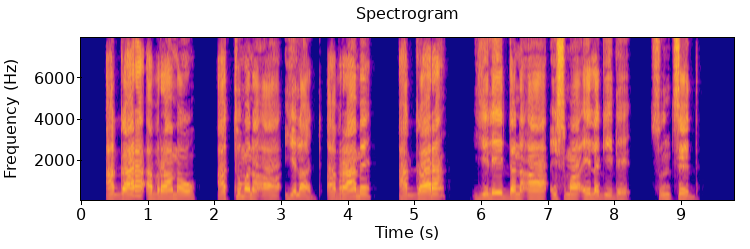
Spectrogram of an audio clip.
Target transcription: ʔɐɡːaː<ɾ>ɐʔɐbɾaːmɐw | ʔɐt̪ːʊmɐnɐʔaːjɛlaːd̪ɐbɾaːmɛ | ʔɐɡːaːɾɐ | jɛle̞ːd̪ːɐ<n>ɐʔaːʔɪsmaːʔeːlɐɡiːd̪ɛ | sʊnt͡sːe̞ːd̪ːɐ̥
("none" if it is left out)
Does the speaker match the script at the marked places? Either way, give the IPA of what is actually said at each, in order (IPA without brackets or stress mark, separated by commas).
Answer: ɾ, n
